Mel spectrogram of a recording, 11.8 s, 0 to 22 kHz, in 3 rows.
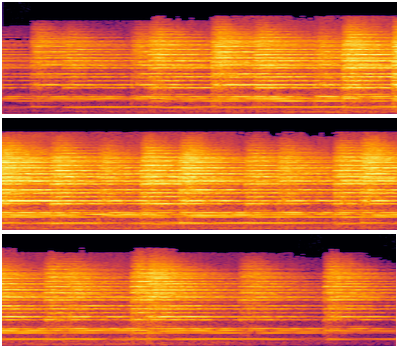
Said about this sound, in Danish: Så slår kirkeuret nede i byen 12 slag, og klokkerne begynder at gime og byde det nye år velkommen.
